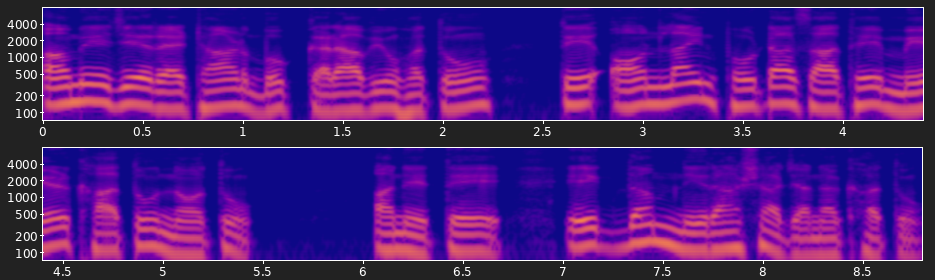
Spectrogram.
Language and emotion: Gujarati, sad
